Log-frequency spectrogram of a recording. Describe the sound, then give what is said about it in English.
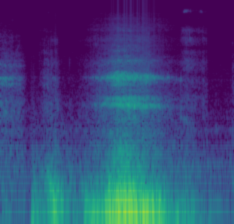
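Heavy breathing from the cat Darwin right up against the microphone, a couple of rough, snorting breaths swelling loud in the middle before fading, with no talking. “That was Darwin's breathing.”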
